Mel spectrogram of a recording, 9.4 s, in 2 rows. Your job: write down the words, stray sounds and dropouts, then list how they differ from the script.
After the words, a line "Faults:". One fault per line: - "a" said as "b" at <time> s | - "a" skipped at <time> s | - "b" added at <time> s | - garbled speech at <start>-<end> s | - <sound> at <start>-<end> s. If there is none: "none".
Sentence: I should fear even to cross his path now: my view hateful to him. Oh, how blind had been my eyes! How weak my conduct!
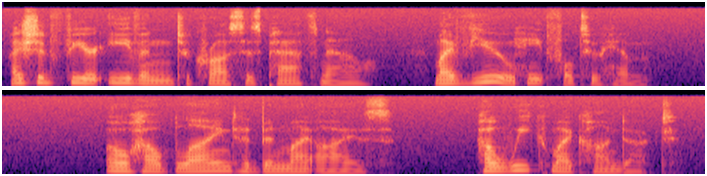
I should fear even to cross his path now: my view hateful to him. Oh, how blind had been my eyes! How weak my conduct!
Faults:
none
